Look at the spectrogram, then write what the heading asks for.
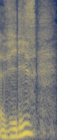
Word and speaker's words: Villyz: Voilà, ça s'écrit vilise V2 L y Z.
